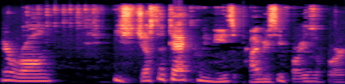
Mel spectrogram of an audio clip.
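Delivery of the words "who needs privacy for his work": ordinary delivery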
